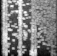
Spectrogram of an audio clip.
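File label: "тэ зон", Komi, female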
